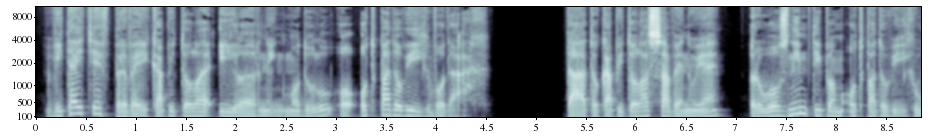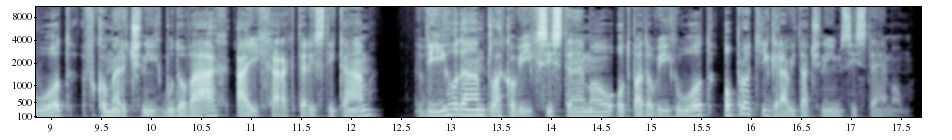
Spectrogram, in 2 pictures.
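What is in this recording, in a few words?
Slovak, male, narration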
